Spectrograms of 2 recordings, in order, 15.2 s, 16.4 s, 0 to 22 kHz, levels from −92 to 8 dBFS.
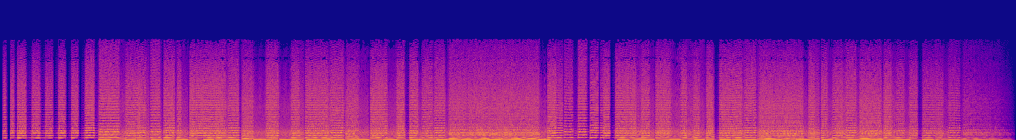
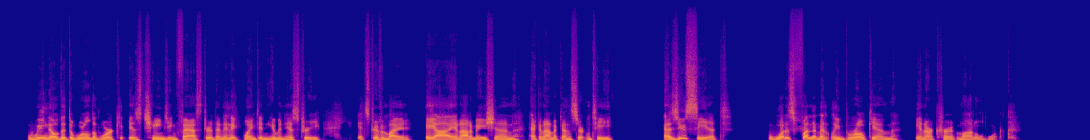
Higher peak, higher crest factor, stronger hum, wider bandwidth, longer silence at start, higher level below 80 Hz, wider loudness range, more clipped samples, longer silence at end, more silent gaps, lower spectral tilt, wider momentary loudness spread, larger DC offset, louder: about the same, -4 dBFS vs -2 dBFS; about the same, 16 dB vs 16 dB; neither; first, 16 kHz vs 14 kHz; second, 0.05 s vs 0.45 s; first, -24 dBFS vs -64 dBFS; second, 1 LU vs 4 LU; neither; second, 0.05 s vs 1.15 s; second, none vs 6.26-6.37 s, 9.20-9.94 s, 11.02-11.51 s, 13.57-13.72 s; second, -4 dB/octave vs -7 dB/octave; second, 6 LU vs 11 LU; neither; about the same, -20 LUFS vs -20 LUFS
